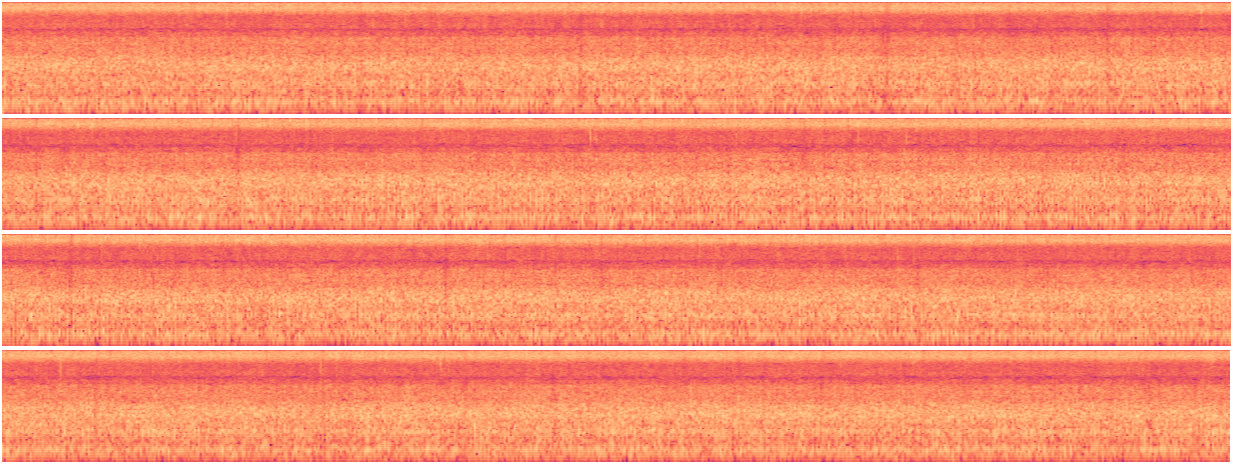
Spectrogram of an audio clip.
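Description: Heavy rain pours down steadily, hissing on a paved road.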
